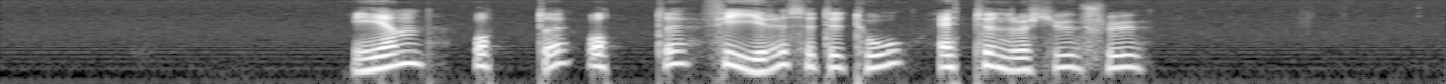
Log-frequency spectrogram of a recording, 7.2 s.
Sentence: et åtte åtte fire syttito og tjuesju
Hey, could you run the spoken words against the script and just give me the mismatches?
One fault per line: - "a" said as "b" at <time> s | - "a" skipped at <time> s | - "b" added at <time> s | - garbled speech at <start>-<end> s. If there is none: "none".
- "et" said as "en" at 1.8 s
- "ett hundre" added at 4.8 s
